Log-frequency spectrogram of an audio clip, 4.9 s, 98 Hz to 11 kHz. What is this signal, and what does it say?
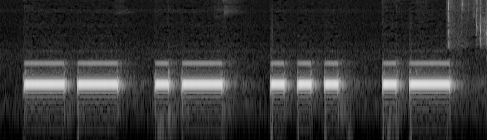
Morse code, heard as a keyed tone, about 9 wpm, 650 Hz. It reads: MASA
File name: jh8cbh / 2025cw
